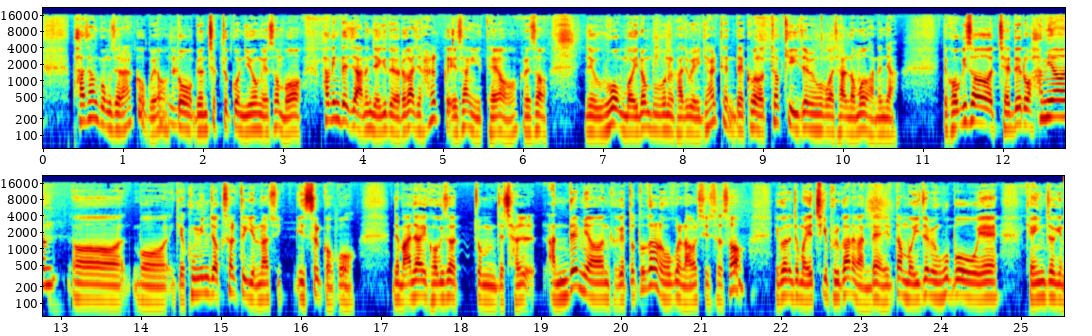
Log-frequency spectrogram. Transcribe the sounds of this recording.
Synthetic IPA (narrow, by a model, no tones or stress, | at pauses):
pʰas̬ʰaŋɡoŋs̬ʰeɾɯɭhaɭk͈ʌɡujo̰tt͈omjʌnt͡ɕʰek̚t͈ɯk͈onijoŋe̞s̬ʰʌmwʌ | ɸwaɡindwe̞d͡ʑianɯnje̞ɡidojʌɾʌɣad͡ʑiɾɯɭɦaɭkje̞s̬ʰaŋiːtʰe̞jokɯɾe̞s̬ʰʌid͡ʑe̞ɯɦok̚mwʌiɾʌnbubunɯɭkad͡ʑiɡoje̞ɡiɦaɭtʰe̞nde̞kɯɡʌɾʌt͈ʌkʰiːd͡ʑemjʌŋɦuboɡat͡ɕaɭnʌmʌkanɯɲa | ind͡ʑe̞kʌɡis̬ʰʌt͡ɕe̞de̞ɾohamjʌnʌmwʌḭkʰe̞kuŋmind͡ʑʌk̚sʰʌɭtʰɯɡiːɾʌnɦaɭs͈uis͈ɯɭk͈ʌɡo̰ind͡ʑe̞maɲaɡikʌɡisʰʌt͡ɕomind͡ʑe̞t͡ɕaɭa̰nde̞mjʌnkɯɡe̞t͈ot͈odaɾanɯɦoɡɯɭnaoɭs͈uis̬͈ʌsʰʌiɡʌnɯnt͡ɕoŋmojet͡ɕʰiɡipuɭɡanɯŋande̞iɭt͈anmwʌid͡ʑemjʌŋɸuboe̞ | ke̞ind͡ʑʌɡi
